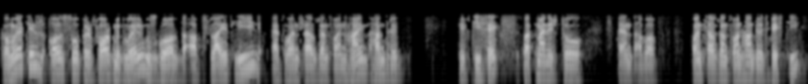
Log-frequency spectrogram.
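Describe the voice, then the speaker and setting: A man from Egypt with an Egyptian accent reads prepared financial market commentary in a measured, halting way, breaking phrases mid-sentence. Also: medium pitch, no room sound. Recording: tinny, phone-like narrow-band audio.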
